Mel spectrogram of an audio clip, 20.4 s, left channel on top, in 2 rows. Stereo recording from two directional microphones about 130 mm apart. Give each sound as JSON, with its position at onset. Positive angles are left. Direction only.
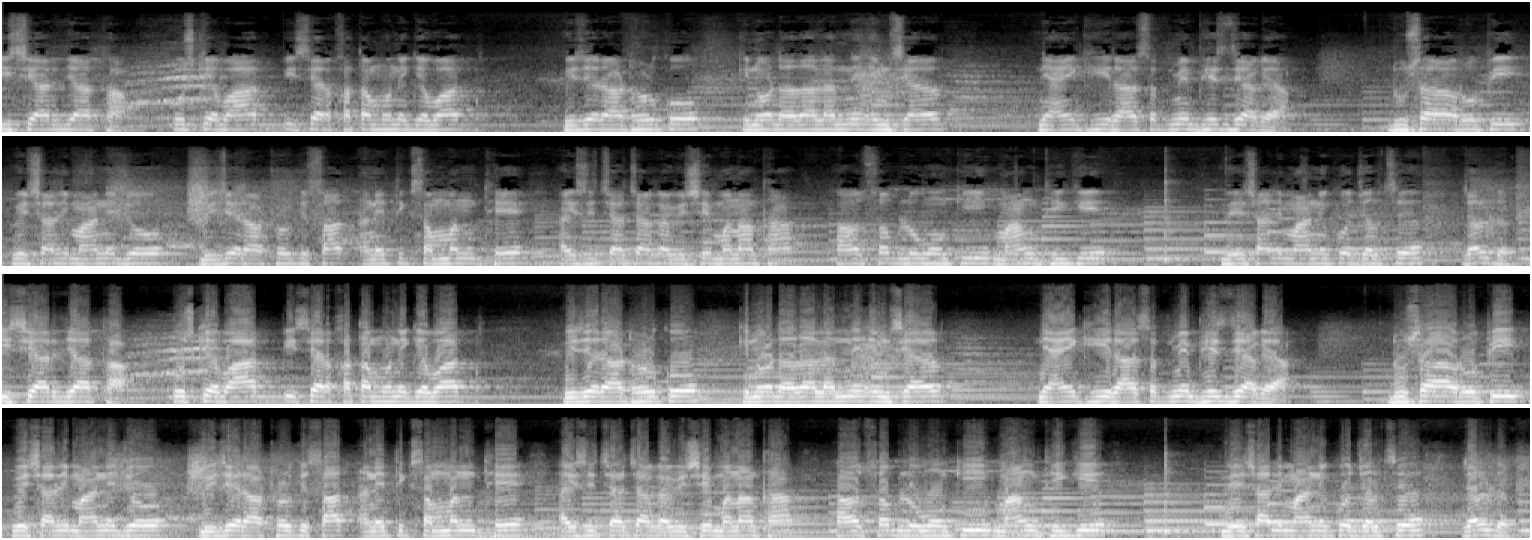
{"t": 0.0, "sound": "a man's voice", "side_deg": -35}
{"t": 18.0, "sound": "music", "side_deg": 0}
{"t": 18.3, "sound": "a man's voice", "side_deg": -30}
